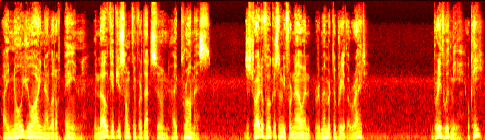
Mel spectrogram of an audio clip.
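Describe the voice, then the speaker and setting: A man playing a calm, caring field medic who reassures a patient in an intimate audio roleplay. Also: low voice, brisk. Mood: caring, reassuring. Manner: gentle, reassuring, matter-of-fact, addressing a patient directly.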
